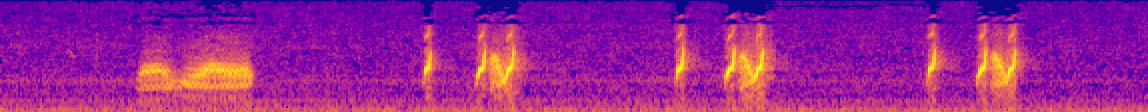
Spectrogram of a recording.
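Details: Female common quail calling, meant for night hunting: one drawn-out rasping note, then three clusters of quick sharp clicking triple notes about once a second.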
